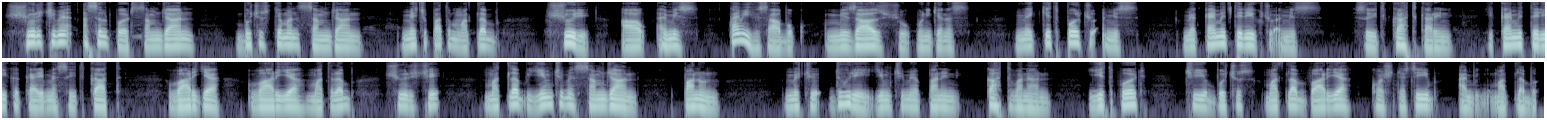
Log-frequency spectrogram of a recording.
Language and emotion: Kashmiri, neutral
